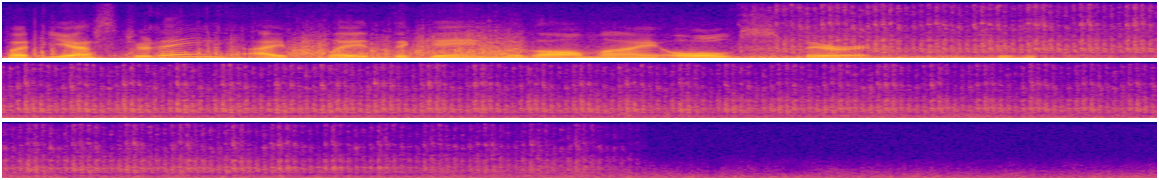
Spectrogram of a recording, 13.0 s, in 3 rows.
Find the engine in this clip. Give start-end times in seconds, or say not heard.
2.7-11.1.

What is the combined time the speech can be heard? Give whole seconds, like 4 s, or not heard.
4 s.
